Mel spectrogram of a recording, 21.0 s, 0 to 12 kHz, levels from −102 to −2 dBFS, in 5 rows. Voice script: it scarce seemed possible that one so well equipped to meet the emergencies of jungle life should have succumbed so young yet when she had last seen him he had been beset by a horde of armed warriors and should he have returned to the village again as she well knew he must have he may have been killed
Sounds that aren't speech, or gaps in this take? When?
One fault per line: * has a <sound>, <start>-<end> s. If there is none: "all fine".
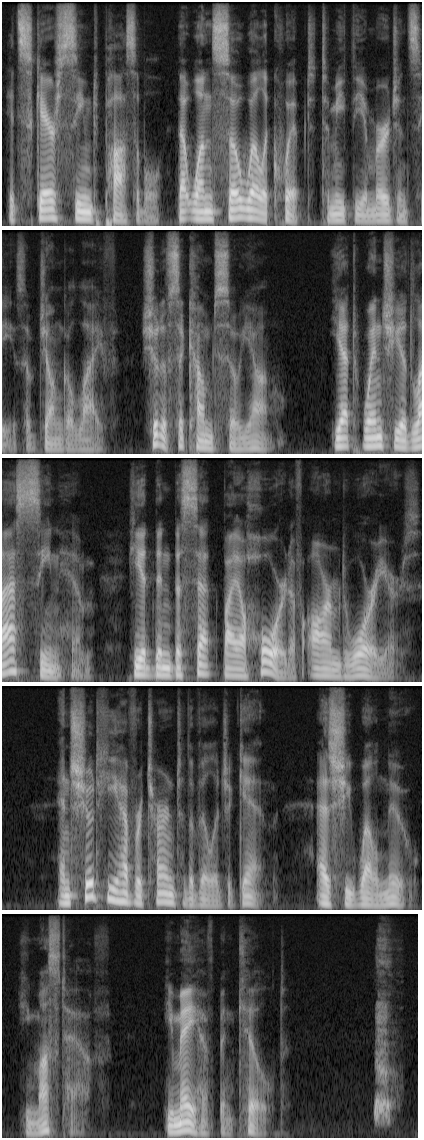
* has a bark, 20.5-20.8 s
